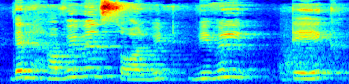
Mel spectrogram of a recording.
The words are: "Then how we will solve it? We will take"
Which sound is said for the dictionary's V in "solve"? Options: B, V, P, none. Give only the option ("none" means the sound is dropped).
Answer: V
